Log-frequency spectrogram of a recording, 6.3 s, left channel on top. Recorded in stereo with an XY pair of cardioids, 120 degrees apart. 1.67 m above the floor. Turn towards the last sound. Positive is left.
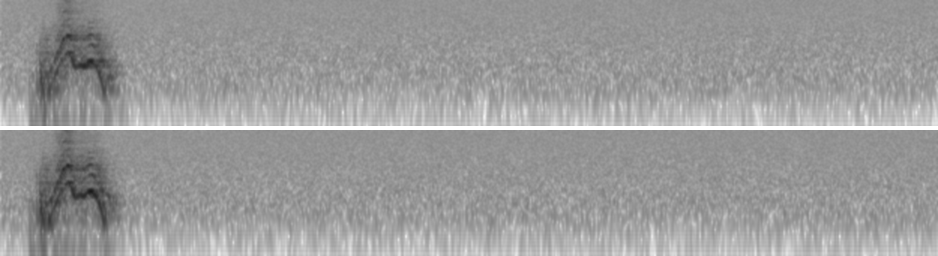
turn(degrees=-20)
